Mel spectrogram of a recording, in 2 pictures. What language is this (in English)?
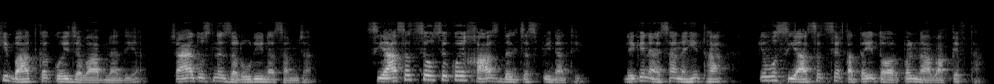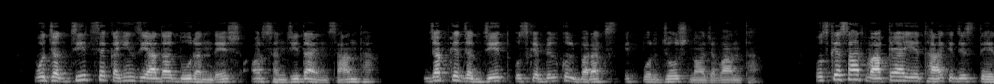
Urdu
